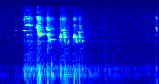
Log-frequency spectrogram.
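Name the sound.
birds singing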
